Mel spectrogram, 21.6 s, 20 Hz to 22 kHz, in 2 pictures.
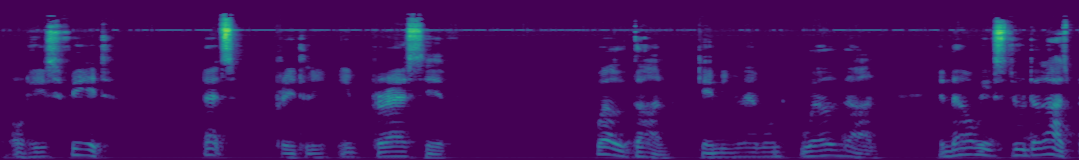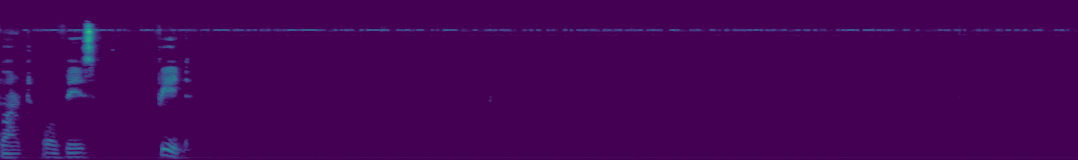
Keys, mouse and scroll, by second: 2.4-5.7 middle drag, 9.0 e, 11.1 s, 13.5 g, 16.2 middle click, 16.8-18.5 middle drag, 18.5 KP_5, 19.8 middle click.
